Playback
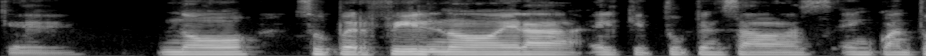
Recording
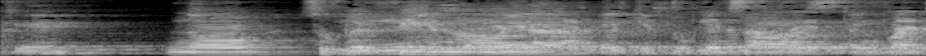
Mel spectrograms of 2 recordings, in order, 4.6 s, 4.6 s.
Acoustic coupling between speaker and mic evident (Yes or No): Yes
